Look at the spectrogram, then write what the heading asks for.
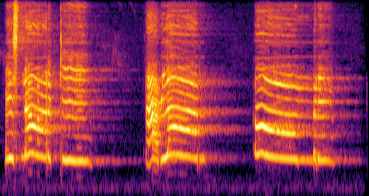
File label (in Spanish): hablar hombre; snorky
